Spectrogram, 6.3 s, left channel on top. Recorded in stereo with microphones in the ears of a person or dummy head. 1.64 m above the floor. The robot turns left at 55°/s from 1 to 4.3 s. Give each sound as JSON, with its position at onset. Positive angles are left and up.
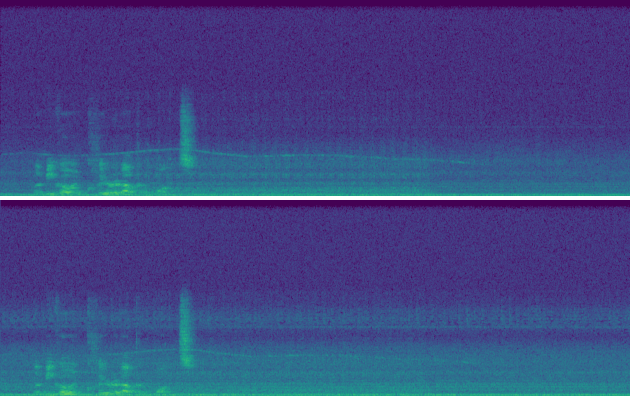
{"t": 0.3, "sound": "a man speaking", "azimuth_deg": -100, "distance_m": 1.4}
